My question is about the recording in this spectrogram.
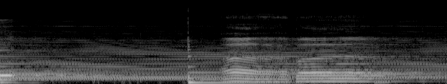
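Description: Hindustani classical music in Raag Bhupali. Steady sustained drone tones run throughout. A deep drum stroke about two seconds in is followed by a short melodic phrase that glides up and down in pitch.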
